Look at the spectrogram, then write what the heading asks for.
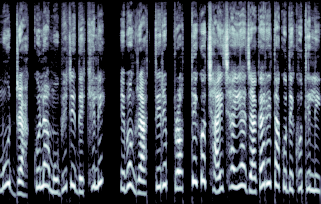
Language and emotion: Odia, fearful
